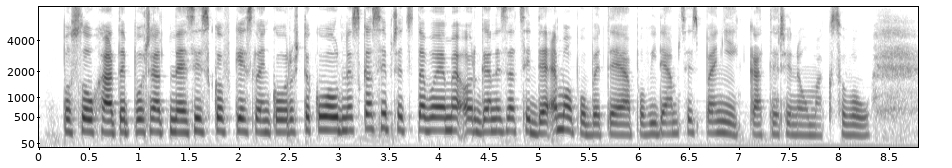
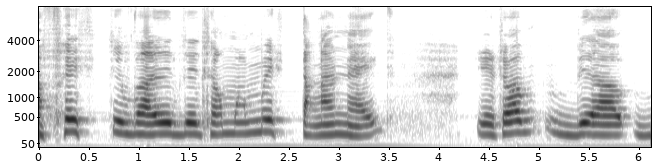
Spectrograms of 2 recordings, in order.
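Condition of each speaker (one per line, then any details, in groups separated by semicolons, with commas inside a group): No condition
Cerebral palsy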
